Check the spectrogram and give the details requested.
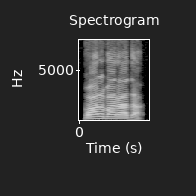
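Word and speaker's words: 활발하다: ওয়াল বারাদা মানে চঞ্চল এখানে রিউল বাচ্চিমের পরে হিউ থাকার কারণে রিউল বাচ্চিমটি হিউতের স্থানে যাবে তাই উচ্চারণ হবে ওয়াল বারাদা ওয়াল বারাদা মানে চঞ্চল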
